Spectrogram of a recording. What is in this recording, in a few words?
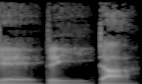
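"kerita", concatenated syllables; Affixing experiment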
